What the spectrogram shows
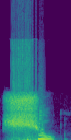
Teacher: అదే మళ్ళీ మీరు షూ అన్నప్పుడు నాలిక ఇంకొంచెం వెనక్కి వెళ్తుంది. So tongue touches just behind the alveolar ridge. Alveolar రిడ్జ్ని కాదు, పళ్ళని కాదు టచ్ చేసేది, పళ్ళని కాకుండా ఇంకొంచెం వెనక్కి వెళ్తుంది. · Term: పోస్ట్ ఆల్వియోలర్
